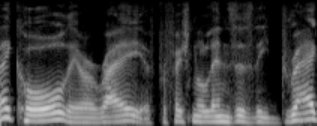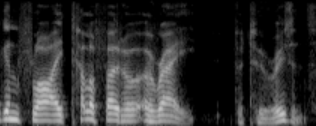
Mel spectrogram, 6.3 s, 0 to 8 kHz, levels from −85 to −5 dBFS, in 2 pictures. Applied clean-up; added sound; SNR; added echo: none; none; none; none.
